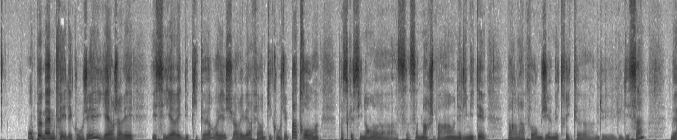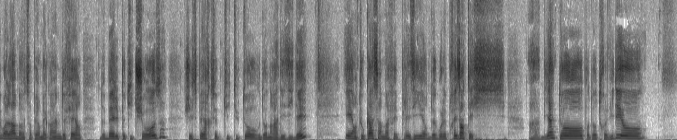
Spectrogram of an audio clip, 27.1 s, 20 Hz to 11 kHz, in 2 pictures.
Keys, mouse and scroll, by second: 3.6 click, 13.4 click, 14.5 click, 15.4 scroll up 1, 16.0-17.9 drag.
